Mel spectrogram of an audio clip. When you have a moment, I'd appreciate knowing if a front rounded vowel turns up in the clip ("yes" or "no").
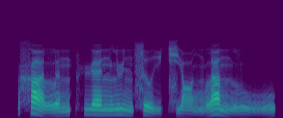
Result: yes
